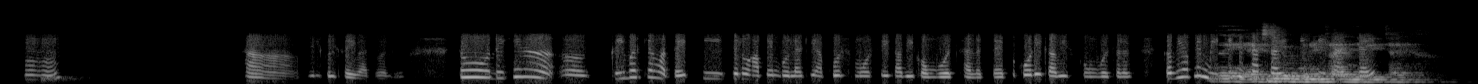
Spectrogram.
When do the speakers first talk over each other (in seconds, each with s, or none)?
12.1 s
